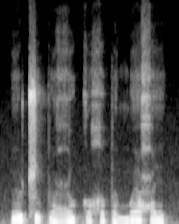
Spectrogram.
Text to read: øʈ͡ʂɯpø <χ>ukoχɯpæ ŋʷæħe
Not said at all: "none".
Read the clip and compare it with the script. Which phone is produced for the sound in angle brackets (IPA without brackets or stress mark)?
ʕ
